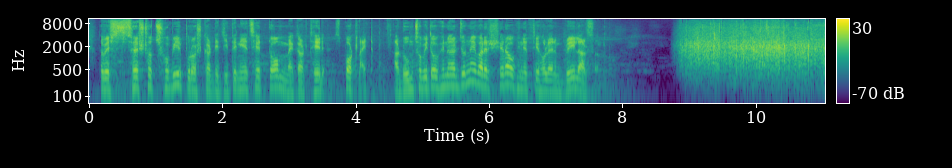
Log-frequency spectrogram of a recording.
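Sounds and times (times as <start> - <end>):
audience applause: 8.8 - 11.0.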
